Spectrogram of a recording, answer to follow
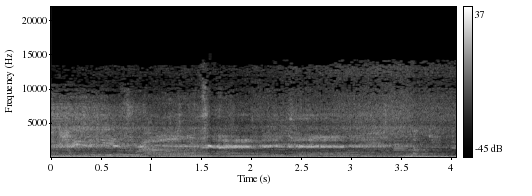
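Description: Loud show soundtrack of music mixed with a rushing, screeching sound effect, played over large outdoor speakers, with a sustained high tone through the middle.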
